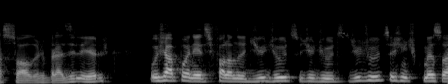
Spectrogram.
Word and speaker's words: jujutsu: Porque J, em japonês, tem o som de DJ, pra gente seria DJ. Então, o Jujutsu se pronuncia Jujutsu.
